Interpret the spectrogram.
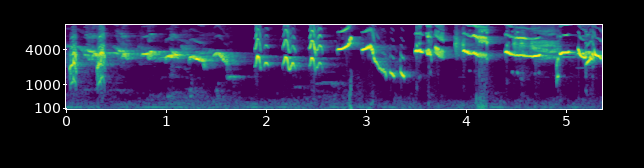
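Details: An Oriental magpie-robin gives 'gacor ngobra' song meant to incite sluggish rival birds: descending whistled phrases, sharp repeated chips, then swooping and rising whistles rich in overtones.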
